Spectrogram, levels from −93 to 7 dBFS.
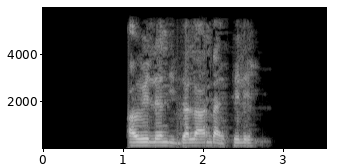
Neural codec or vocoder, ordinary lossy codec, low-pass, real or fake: none; AAC, 32 kbps; 5.4 kHz; real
